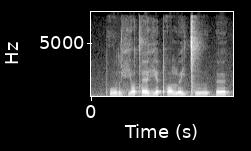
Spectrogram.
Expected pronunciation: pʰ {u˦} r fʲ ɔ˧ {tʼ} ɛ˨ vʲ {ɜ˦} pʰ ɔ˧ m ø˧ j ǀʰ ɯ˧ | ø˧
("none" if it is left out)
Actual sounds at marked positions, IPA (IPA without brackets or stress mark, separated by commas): u˦, tʼ, ɛ˦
